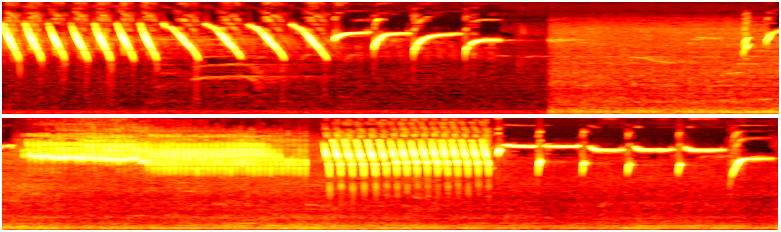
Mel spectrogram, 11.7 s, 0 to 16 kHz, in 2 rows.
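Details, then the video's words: Red Factor Canary with bright orange-red plumage singing: falling whistled sweeps and slurred notes, then a rolling trill, fast stuttering trill and short level whistles over a noticeable background rumble. "Your canary Will Sing Unstoppably || The master singer || Best canary 2026||very fast singing canary"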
